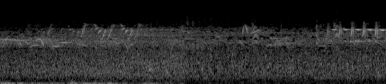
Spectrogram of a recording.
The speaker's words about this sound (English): Yet he likes to walk the roads of rural New England, pointing out birds of the open country, white-throated sparrows and bluebirds.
